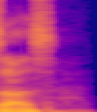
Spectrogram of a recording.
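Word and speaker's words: Saaz: Is it Saz or Saz? – I pronounce Saz.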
